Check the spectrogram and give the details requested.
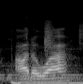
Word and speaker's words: Ottawa: Ottawa, that's how you say it.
